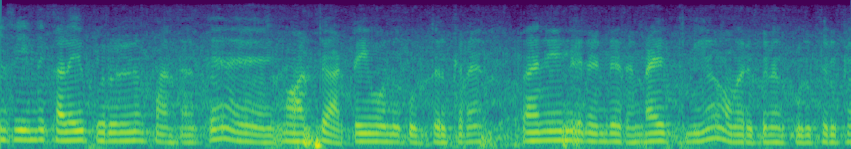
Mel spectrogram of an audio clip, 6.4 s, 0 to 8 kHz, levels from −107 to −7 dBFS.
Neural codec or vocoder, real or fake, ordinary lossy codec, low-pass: codec, 16 kHz, 4 kbps, FunCodec, trained on LibriTTS, 50 frames a second; fake; Opus, 64 kbps; 7.2 kHz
